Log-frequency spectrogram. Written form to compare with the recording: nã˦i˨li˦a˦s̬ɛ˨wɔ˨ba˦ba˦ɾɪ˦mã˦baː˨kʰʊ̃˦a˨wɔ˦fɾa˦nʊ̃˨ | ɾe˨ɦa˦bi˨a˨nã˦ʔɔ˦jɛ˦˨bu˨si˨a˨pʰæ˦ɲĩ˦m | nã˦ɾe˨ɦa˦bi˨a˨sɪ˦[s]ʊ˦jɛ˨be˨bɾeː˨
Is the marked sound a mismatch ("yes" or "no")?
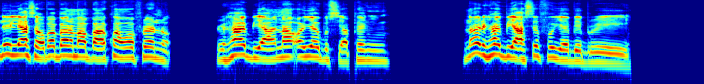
yes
